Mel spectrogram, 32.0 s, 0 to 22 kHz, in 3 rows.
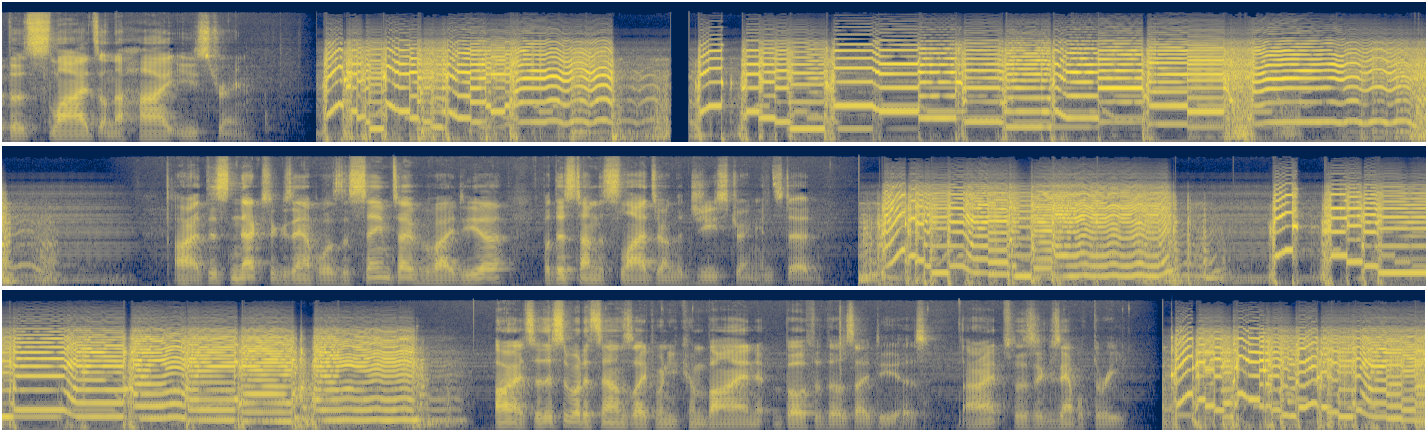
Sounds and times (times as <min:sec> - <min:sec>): Speech: 0:00.0 - 0:01.9, 0:12.0 - 0:16.9, 0:25.0 - 0:29.8
Electric guitar: 0:02.4 - 0:11.6, 0:17.1 - 0:24.9, 0:30.1 - 0:32.0
Strum: 0:05.8 - 0:11.6, 0:17.1 - 0:24.9, 0:30.1 - 0:32.0.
